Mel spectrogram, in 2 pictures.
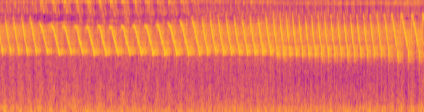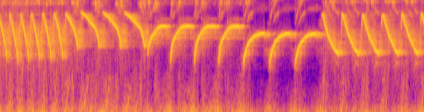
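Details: Canary morning song: a long fast rolling trill of dense repeated notes for about five seconds, then a series of clear downward-curving whistled notes repeated roughly twice a second.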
